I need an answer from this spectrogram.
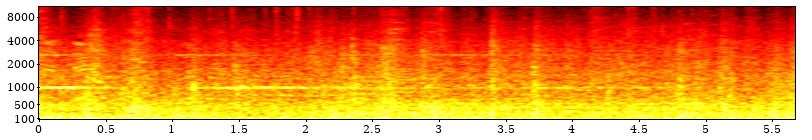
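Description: Coal-fired steam train's passenger car rolling along the track, heard from on board: a steady rumble with scattered clicks of the wheels over the rails and a faint steady whine.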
